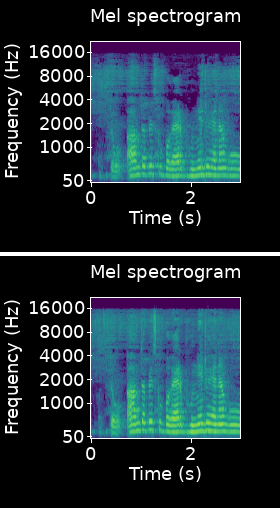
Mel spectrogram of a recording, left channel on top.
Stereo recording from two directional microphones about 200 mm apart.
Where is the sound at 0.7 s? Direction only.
50° right (ahead or behind).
